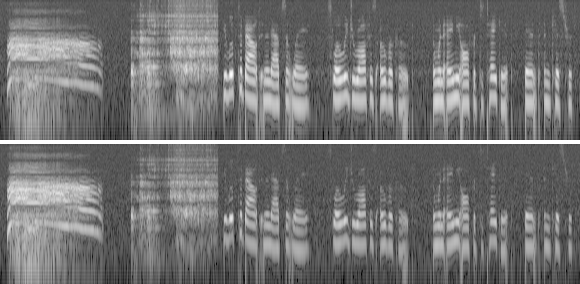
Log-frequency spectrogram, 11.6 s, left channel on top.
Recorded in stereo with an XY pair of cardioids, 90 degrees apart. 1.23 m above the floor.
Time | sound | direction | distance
0.1 | a scream | 30° right | ?
2.6 | a toilet flushing | 45° left | ?
4.5 | a woman speaking | 65° left | ?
